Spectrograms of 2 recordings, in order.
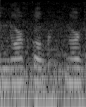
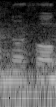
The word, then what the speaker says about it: Norfolk: If you say folk, you're wrong. Yeah, it's what? It's Norfolk. Norfolk.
